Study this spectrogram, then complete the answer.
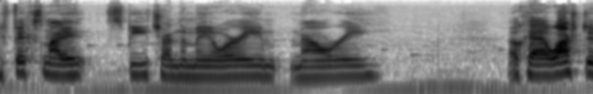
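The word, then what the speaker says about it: Māori: how to say it it is ma but the re is like fancy sounding not quite rolling but almost already uh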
